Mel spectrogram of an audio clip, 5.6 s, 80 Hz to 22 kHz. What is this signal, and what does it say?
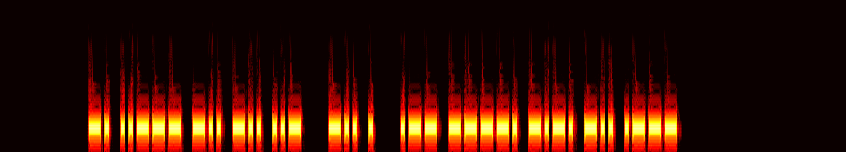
Morse code, heard as a keyed tone, about 46 wpm, 700 Hz. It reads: N2DDU DE W9CDJ
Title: USA Callsign DE Callsign - 5 Characters - 45wpm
